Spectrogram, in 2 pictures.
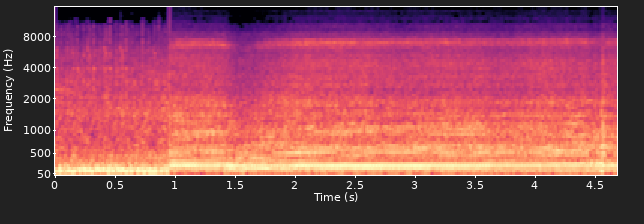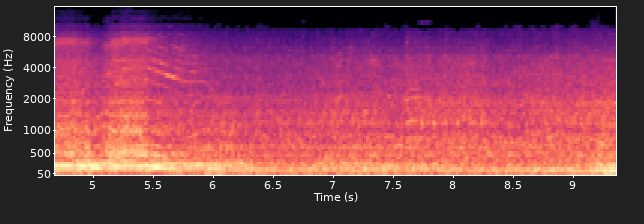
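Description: A truck engine roars loudly and revs while churning through mud.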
